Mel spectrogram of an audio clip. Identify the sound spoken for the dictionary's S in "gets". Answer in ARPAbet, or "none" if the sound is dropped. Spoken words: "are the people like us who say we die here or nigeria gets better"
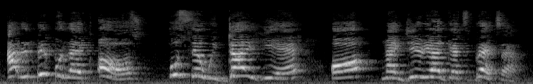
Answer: none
